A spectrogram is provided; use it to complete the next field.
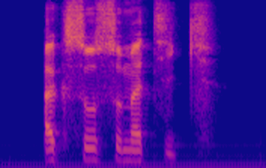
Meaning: somatic
- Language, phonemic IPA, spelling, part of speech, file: French, /sɔ.ma.tik/, somatique, adjective, LL-Q150 (fra)-somatique.wav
